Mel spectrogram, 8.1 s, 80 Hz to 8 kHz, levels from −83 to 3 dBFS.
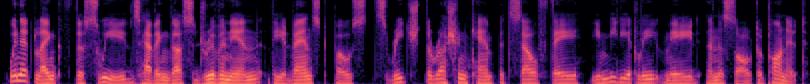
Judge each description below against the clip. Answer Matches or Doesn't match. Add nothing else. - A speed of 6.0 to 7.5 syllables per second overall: Doesn't match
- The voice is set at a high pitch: Doesn't match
